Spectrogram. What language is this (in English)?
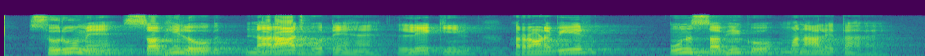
Hindi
